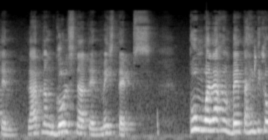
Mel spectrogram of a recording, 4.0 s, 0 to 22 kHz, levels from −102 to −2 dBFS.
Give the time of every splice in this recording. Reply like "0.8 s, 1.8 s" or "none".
none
